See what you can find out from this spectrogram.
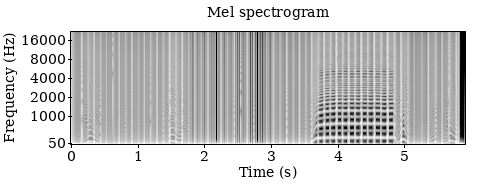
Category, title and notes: Sound effects > Electronic / Design
Optical Theremin 6 Osc dry-039
Alien, Analog, Digital, Dub, Experimental, FX, Glitch, Glitchy, Handmadeelectronic, Infiltrator, Instrument, Noise, noisey, Optical, Robot, Sci-fi, Scifi, SFX, Synth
